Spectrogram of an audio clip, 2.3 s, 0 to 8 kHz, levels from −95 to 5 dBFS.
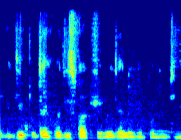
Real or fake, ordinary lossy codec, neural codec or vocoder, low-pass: real; none; none; 7.2 kHz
